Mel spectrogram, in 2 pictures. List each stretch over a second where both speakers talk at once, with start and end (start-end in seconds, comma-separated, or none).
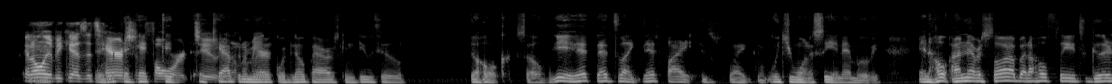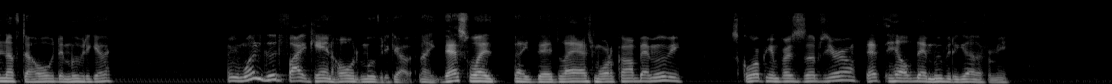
0.9-2.7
